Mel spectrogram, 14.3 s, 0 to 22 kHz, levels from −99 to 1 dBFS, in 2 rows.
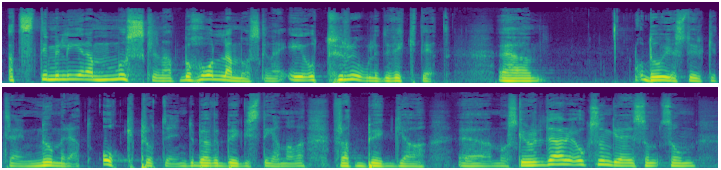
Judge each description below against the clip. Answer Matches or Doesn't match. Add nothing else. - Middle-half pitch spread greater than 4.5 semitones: Matches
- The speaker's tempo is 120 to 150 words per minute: Matches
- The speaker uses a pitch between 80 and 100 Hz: Doesn't match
